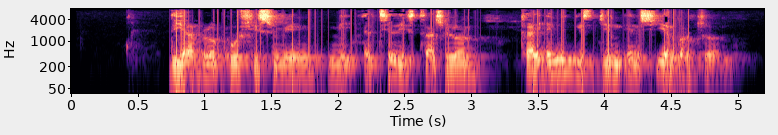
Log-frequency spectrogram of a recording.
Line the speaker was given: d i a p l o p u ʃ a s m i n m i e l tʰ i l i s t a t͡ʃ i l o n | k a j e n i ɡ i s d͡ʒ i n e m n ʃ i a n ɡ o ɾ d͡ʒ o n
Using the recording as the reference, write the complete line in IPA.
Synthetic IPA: d i a b l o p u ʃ i s m i n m i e l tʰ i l i s t a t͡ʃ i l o n | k a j e n i ɡ i s d͡ʒ i n e n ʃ i a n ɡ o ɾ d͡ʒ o n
